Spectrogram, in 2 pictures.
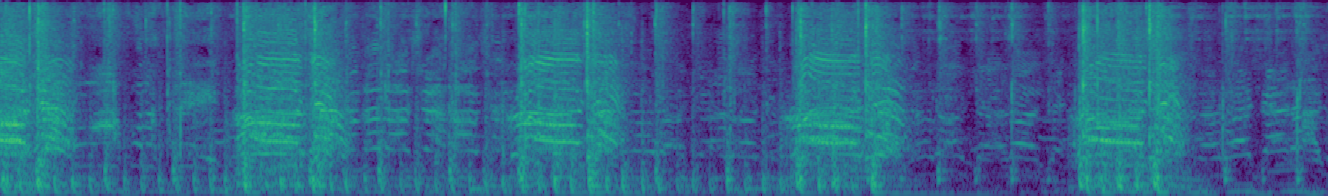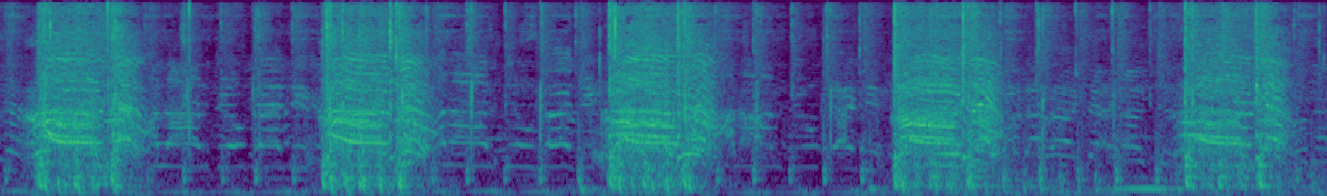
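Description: Pro-Palestine protesters in London chant slogans in loud rhythmic bursts, a large crowd's voices rising and falling in repeated waves across the whole stretch, with steady crowd noise between the chants.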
